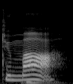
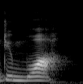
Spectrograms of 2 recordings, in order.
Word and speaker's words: Dumas: Well, you're already mispronouncing Dumas, so it's fine. It's Dumas. You say Dumois.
